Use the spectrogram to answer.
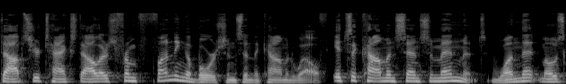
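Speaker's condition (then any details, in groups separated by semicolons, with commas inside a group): No condition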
